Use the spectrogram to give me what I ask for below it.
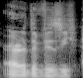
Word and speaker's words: Eredivisie: Eredivisie.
